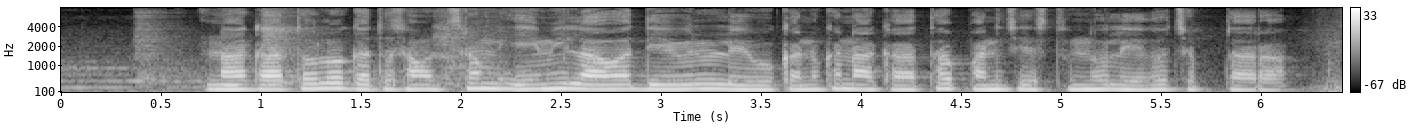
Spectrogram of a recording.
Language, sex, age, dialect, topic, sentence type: Telugu, male, 18-24, Telangana, banking, question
